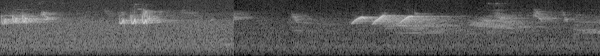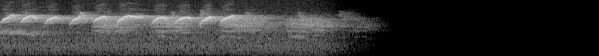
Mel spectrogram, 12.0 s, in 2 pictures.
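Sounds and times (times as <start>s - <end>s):
Eurasian nuthatch calling with short whistled notes: 0.0s - 1.8s, 3.5s - 9.3s.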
